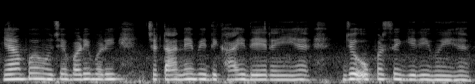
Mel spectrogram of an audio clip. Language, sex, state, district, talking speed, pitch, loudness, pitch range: Hindi, female, Chandigarh, Chandigarh, 215 wpm, 230 Hz, -15 LUFS, 220-240 Hz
